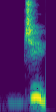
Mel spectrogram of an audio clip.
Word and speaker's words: du: Celui-là se prononce du. Le U doit être prononcé u.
